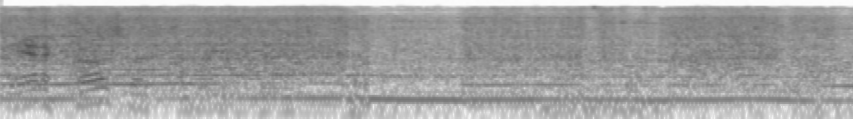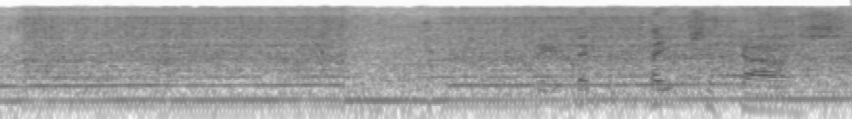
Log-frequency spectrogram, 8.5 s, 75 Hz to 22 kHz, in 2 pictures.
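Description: Race cars lap the Nurburgring 24 hours in the Project Cars 2 video game, engines droning and rising and falling in pitch, with a closer engine running under other cars and a voice talking over the racket.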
